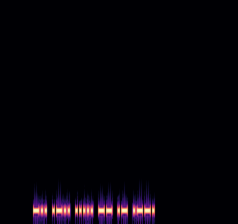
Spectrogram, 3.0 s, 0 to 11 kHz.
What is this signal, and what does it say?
Morse code, heard as a keyed tone, about 49 wpm, 700 Hz. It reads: DL5MAP
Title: DXCC-100 Call Signs - 6 Characters - 50wpm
